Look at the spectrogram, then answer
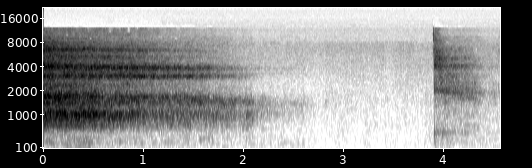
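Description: A long, audible exhale during a vinyasa yoga session fades out over about two seconds, followed after a short pause by the start of another breath.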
